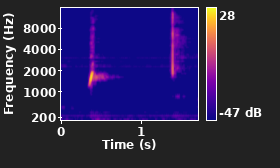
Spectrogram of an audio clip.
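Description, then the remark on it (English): Two short, sharp whistles about a second apart, a person whistling to sheep in a field while trying to catch them. The first has a bright, sliding tone and the second is breathier. No one speaks. “field trying to catch these sheep, and I'd holler to them and I'd whistle.”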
